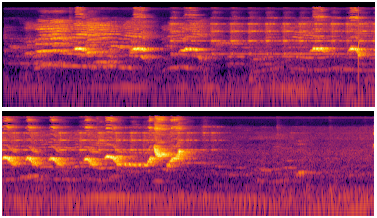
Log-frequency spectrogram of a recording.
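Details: A White-rumped shama calls to a rival, singing rich, varied whistled phrases, then a quick run of about eight falling notes ending in a sharp upswept whistle.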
